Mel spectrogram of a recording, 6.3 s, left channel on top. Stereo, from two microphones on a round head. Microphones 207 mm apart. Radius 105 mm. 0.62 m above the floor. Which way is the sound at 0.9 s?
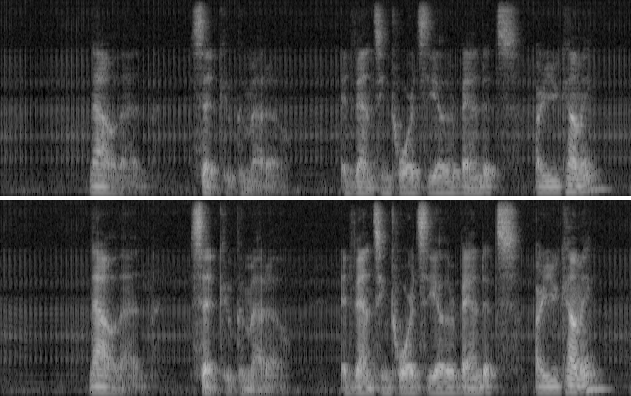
60° right (ahead or behind).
